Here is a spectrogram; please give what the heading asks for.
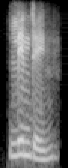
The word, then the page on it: lindane: Indian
